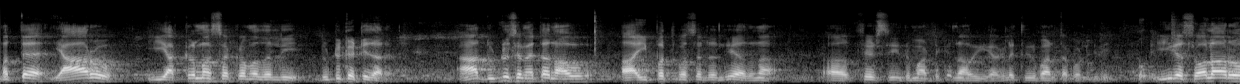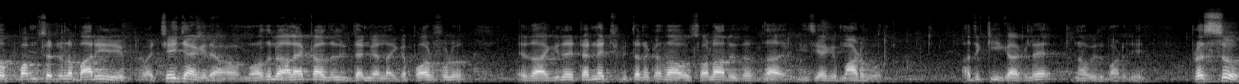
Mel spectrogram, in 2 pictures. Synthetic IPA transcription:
mɐt̪ːe̞jaːɾuː | iːɐkɾɐmɐsɐkɾɐmɐd̪ɐlːid̪uɖːukɐʈːid̪aːɾe̞̰ | aːd̪uɖːusɐmɐjɐt̪ɐnaːʋuaːipːɐt̪ːu̥pɐɾseɳʈɐlːiɐd̪ɐnːɐ | seːɾisid̪umaːɽɐlikːe̞naːʋuiːɡaːɡɐle̞ːt̪iːɾbaːɳɐt̪ɐko̞ɳɖid̪iːʋi | iːɡɐsoːlaːɾupɐmpseɳʈːɐlːɐbʱaːɾit͡ʃe̞ːɲd͡ʒaːɡid̪emɔd̪ɐluɐlɐjɐkaːlɐd̪ɐlːiid̪ːɐŋɡɐɛlːɐiːɡɐpɐʋɐɾpʰul | ɛ̰d̪aːɡid̪eʈɐnːet͡ʃpit̪ɐnɐkɐnaːʋusoːlaːɾid̪ɐɾind̪ɐḭːsijaːɡimaːɽʋoːd̪u | ɐ̰d̪ɐkːeiːɡaːɡɐle̞ː | naːʋuid̪umaːɽiʋḭ | pɾɐsu

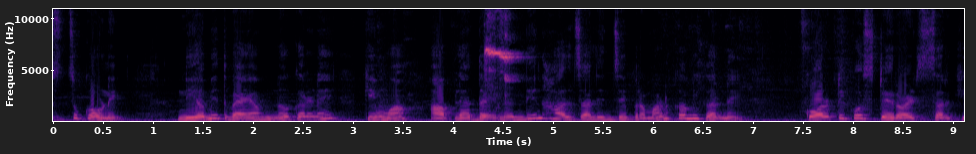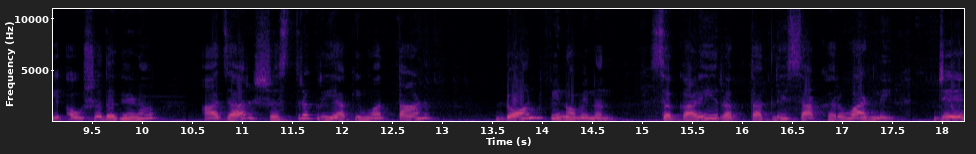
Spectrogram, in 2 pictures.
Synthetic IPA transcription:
st͡sukəʋɳḛ | nijəmit̪ʋajamnəkəɾɳe | kĩw̃ʋa | apljad̪əjlənd̪iːnɦalt͡salint͡sepɾəmaɳkəmiːkəɾɳḛ | kɔɾʈikosʈeɾɔjɖsːaɾkʰiːʔəwɕəd̪ʱɡʱeɽ̃əad͡zaɾɕəst̪ɾəkɾijakĩw̃ʋat̪aɳ | ɖɔnfinɔminən | səkaɭiːɾək̚t̪at̪liːsakʰəɾʋaɽɳḛ | d͡ʑe

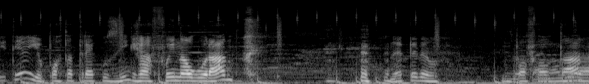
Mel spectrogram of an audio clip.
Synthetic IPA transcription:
it̪ẽj̃aiʊpɔɾt̪ɐt̪ɾɛkʊzĩɲʊkɪʒafojĩnawɡuɾad̪ʊ | nɛped̪ɾɐ̃w̃nɐ̃w̃pɔdfawt̪a

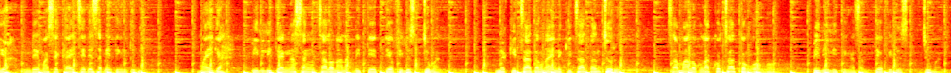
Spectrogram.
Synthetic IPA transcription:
ijahndɛmasɛkait͡ʃɛdɛsabɛnt̪iŋt̪ubi | maiɡahpililit̪ɛaŋasaŋt͡ʃalɔnanak̚dit̪ɛt̪ɛɔfilusd͡ʒumanː | əkit͡ʃat̪aŋnainəkit͡ʃat̪aŋt͡ʃuɾu | samalɔklakɔt͡ʃat̪ɔŋɡɔŋɔ̰pililit̪ɛŋasaŋt̪ɛɔfilusd͡ʒuma̰n

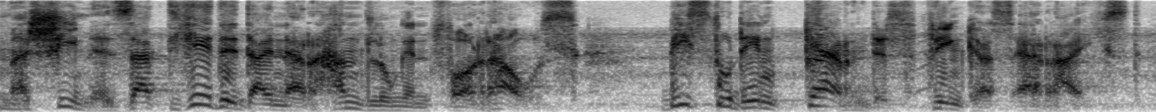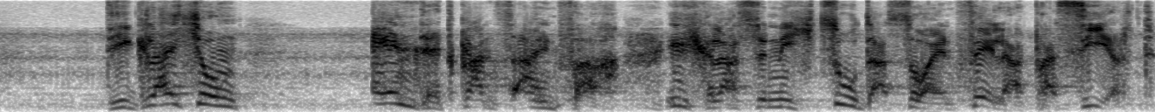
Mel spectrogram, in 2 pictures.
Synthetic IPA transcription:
imaʃiːnə̰zaːk̚tjeːdədaɪnəhandlʊŋənfoʁa̰ʊs | b̥ɪsd̥uːdeːnkɛʁndɛsfɪŋkɐsɛ̰ɐʁa̰ɪçst | d̥iːɡlaɪçʊŋ | ʔɛndətɡ̥ant͡sʔaɪnfa̰χʔɪçlasənɪçtt͡suːdasz̥oːaɪnfeːlɐpʰasiːt

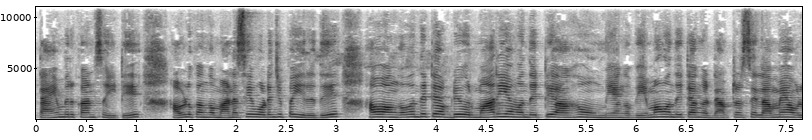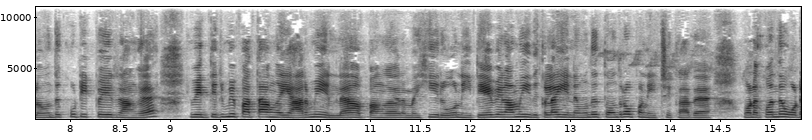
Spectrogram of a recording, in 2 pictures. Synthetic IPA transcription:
ʈɐɪmɪɾɯkːaːnːɯsɔjːɪʈːɯɐʋɐɭɯkːɯɐŋɡɐmɐnɐseːɔɽɐɲd͡ʒɯpoːjɪɾɐðɯɐpːõɐŋɡɐʋɐnd̪ɯʈːɯɐp̬ːɐɽijɔɾɯmaːd̪ɾɪjɐ̃ʋɐnd̪ɯʈːɯaːɣɐʊmːiɐŋɡɐʋeːmaːʋɐnd̪ɯʈːɯɐŋɡɐɖaːk̚ʈɐɾsɛlːaːmeːɐʋɐɭɐʋɐnd̪ɯkuːʈːɪʈːɯ̥poːjɪɾɾaːŋɡɐɪʋẽːt̪ɪɾɯmbipaːɾt̪aːɐŋɡɐjaːɾɯmeːɪlːɐɐpːoːɐŋɡɐnɐmːɐhiːɾoːniːt̪eːʋɛlaːmɐɪðɯkːɐɛlːãːɛnːɐʋɐnd̪ɯt̪ɔnd̪ɾɐ̃pɐɳːɪjʈɾɯkːaːðɐɔnɐkːɯʋɐnd̪ɯɔɽ

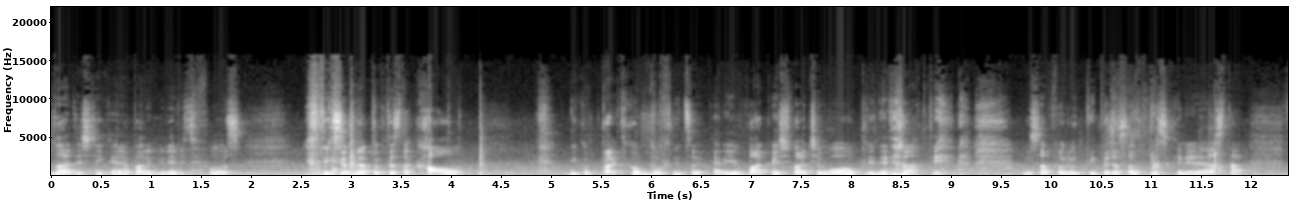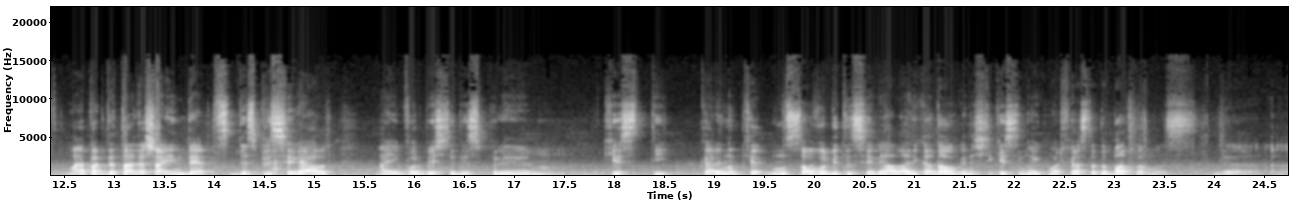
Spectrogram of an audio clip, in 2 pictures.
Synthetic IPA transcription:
ud̪at̪eʃt̪ijkaɾeapaɾɨŋɡɾevit̪si̥fos | d̪eeɡzempluapləkut̪ast̪akʰao | ad̪ikəpɾakt̪i̥kobufnit̪səkaɾejebakəʃi̥fat͡ʃe̞oəplined̪e̞lap̚t̪ʰe | misapəɾut̪int̪e̞ɾe̞sant̪d̪eskɾieɾeast̪a | mʔa̰jpard̪e̞t̪aljaʃaind̪e̞p̚t̪sʲd̪e̞spɾe̞se̞ɾeal | ma̰jvo̞rbe̞ʃt̪e̞d̪e̞spɾe̞ | kʲe̞st̪ij | kaɾe̞nukʲarnusawvo̞rbit̪ɨnse̞ɾealad̪ikəad̪auɡəniʃt̪ekʲe̞st̪ijno̞jkumarfiast̪ad̪əbat̪lamɨnz | d̪ə̰

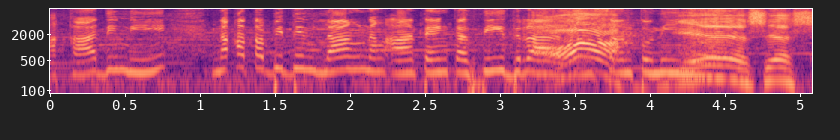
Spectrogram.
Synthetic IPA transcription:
ʔɐkaːd̪ɛmi | nɐkɐt̪ɐbɪd̪ɪnlɐŋnɐŋʔaːt̪ɪŋkɐt̪id̪ɾɐɐŋsɐnt̪ʊnijjɛsjɛs

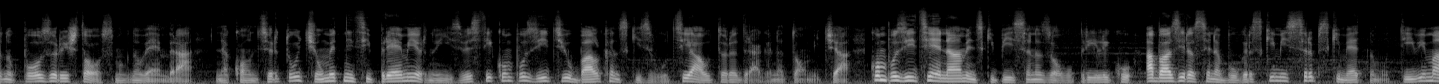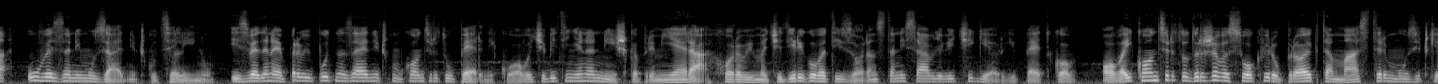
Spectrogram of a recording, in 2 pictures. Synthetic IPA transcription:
d̪noɡ̚po̞zoɾiʃt̪ao̰smo̞ɡno̞ʋḛːmbɾa̰ | nako̞nt̪se̞ɾt̪ut͡ɕe̞ume̞t̪nit̪sipɾemieɾno̞izʋe̞st̪iko̞mpo̞ziːt̪sijubalˠkanskizʋṵːt̪siaut̪o̞ɾad̪ɾa̰ɡa̰na̰t̪o̞̰mḭt͡ɕa̰ | ko̞mpo̞zit̪sijajenaːme̞nskipiːsanazao̞ʋupɾiːlikuabaziɾase̞nabuɡaɾskimisr̩pskimet̪no̞̰mo̰t̪iːʋima | uʋezanimuza̰jḛd̪nḭt͡ʂkut̪selinṵizʋed̪e̞naje̞pr̩ʋipuːt̪nazaje̞d̪nit͡ʃko̞mko̞nt̪seɾt̪uːpḛɾnḭkuo̞̰ʋo̞t͡ɕe̞bit̪iɲeːnaniʃkapɾe̞mijeːɾa̰xo̞ɾoʋimat͡ɕe̞d̪iɾiɡo̞ʋat̪izo̞̰ɾʔanst̪anisaːʋʎe̞ʋit͡ɕiɡeo̰ɾɡipet̪ko̞ʋ | o̞ʋajko̞nt̪seɾt̪o̞d̪r̩ʒaʋaseuo̞kʋiɾupɾo̞e̞kt̪amast̪e̞ɾmuzit͡ʂke

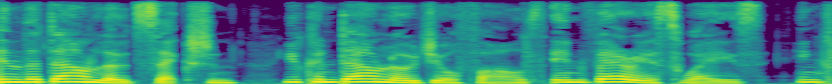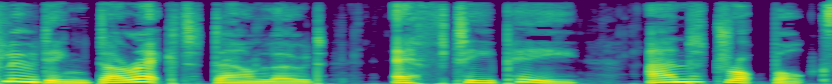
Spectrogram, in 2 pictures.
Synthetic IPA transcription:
ɨ̃nðədãʊ̃nloʊd̥sɛkʃə̃n | jəkʰɨ̃ndãʊ̃nloʊd͡ʒəfaɪlˠz̥ɪ̃nvɛɹiəsweɪz̥ | ɨ̃nkʰl̥ʉːdɪ̃ŋd̥əɹɛk̚d̥ãʊ̃nloʊd | ʔɛftʰipʰi | ʔə̃ndɹɒp̚b̥ɒks

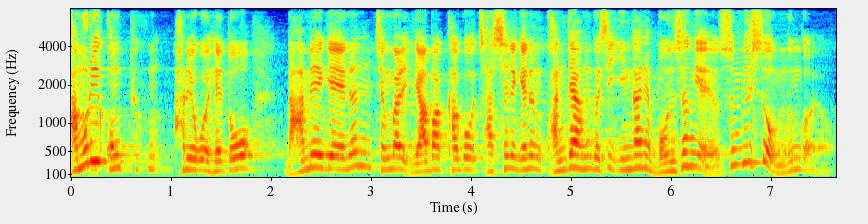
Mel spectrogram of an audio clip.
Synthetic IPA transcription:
amuɾikoŋpʰjohaɾjʌɡoɦe̞do | na̰me̞ɡe̞nɯnt͡ɕʌŋmaɭjabakʰaɡot͡ɕaɕʰine̞ɡe̞nɯnkwande̞ɦannɡʌɕʰiːnɡane̞monsʰʌŋiḛjosʰumɡiɭs͈uʌmnɯnɡʌ̰jo̰

